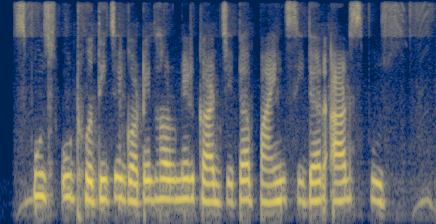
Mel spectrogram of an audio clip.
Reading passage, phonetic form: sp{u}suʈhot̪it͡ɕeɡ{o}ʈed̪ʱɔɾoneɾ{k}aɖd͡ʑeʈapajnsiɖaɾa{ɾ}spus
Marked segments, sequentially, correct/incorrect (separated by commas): correct, incorrect, correct, correct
